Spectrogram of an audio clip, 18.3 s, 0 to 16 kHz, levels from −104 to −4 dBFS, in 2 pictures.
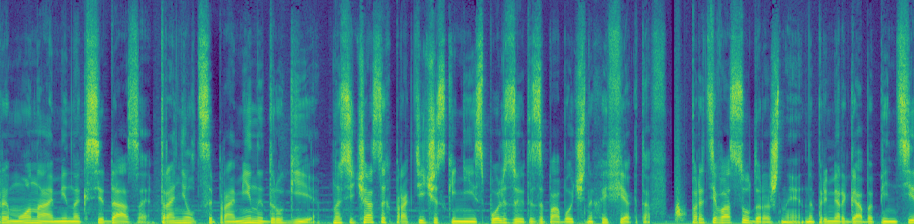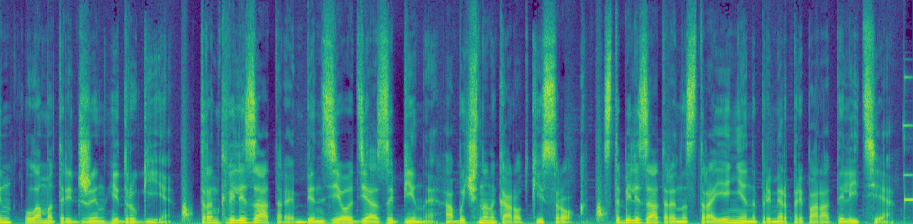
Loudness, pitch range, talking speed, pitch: -14 LUFS, 105-130 Hz, 100 wpm, 115 Hz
